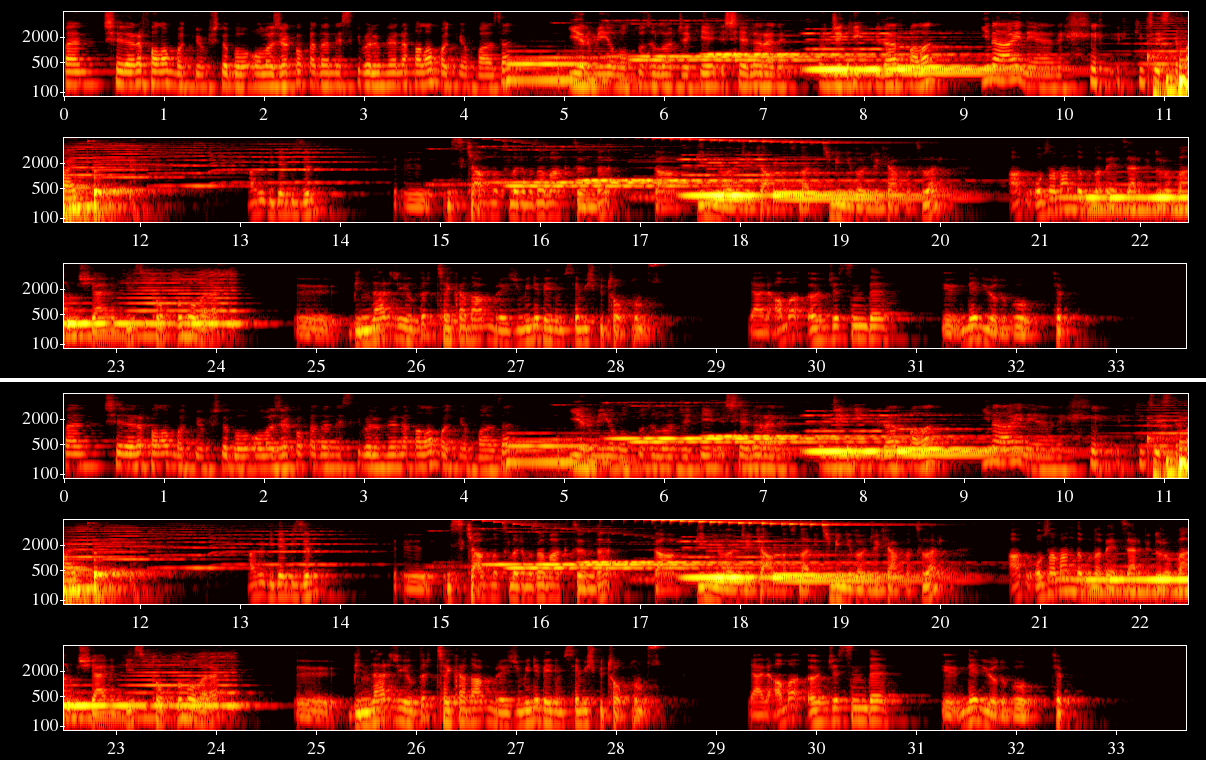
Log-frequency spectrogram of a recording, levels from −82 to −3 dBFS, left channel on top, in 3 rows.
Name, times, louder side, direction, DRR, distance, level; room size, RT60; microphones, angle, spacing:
voice 1, 0.0-4.5 5.0-7.2 7.5-8.7 9.2-11.6 11.9-12.0, left 3 dB, 55° left, 8 dB, 0.8 m, -38 dB
sound 1, 4.4-9.7 10.8-12.1 12.5-12.7 13.3-13.8 15.4-19.8 21.1-24.2, left 1 dB, 10° left, 0.5 m, -29 dB
voice 2, 13.1-13.8 14.6-16.8 17.1-20.0 20.7-24.1 24.8-28.4 29.3-30.8 31.3-32.5, right 1 dB, 30° right, 8 dB, 0.7 m, -38 dB
Chime, 15.2-19.7, right 11 dB, 60° right, 0.7 m, -39 dB
12.0 x 5.6 x 6.2 m, 0.89 s
head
